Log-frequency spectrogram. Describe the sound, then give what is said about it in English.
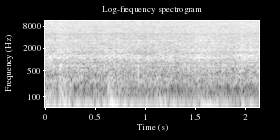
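Meat sizzles hard as it browns in a hot pan on the stove. The hiss is loud, bright and unbroken from start to finish, with no talking over it. “That meat is sounding very sizzly. So I'm gonna have to raise my voice. So go back over here and break it up a little and turn down the heat.”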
